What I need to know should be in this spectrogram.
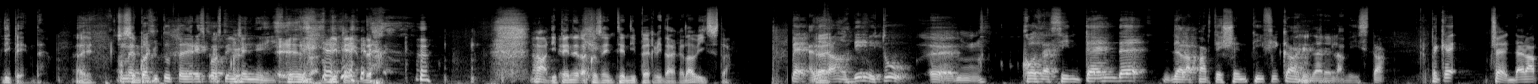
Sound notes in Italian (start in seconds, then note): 2.2 risate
